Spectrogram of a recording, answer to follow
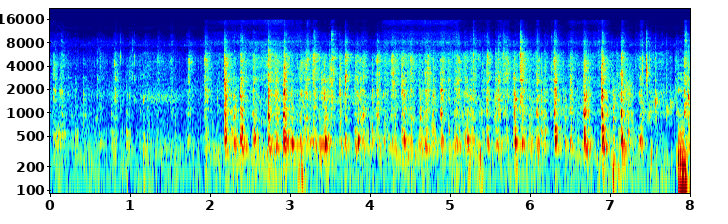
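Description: Folded paper entry slips being shaken in a clear plastic jar to mix raffle entries. A quick, continuous rattle starts about two seconds in.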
